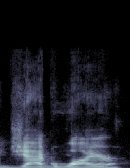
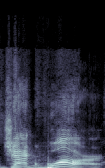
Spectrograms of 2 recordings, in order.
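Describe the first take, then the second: First: The word is said without its middle vowel. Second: The word is said with its middle vowel. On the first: The speaker calls it wrong. "they say Jaguar, and I'm like, that's no. Where's the I, bro?" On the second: The speaker calls it right. "It's Jaguar"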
